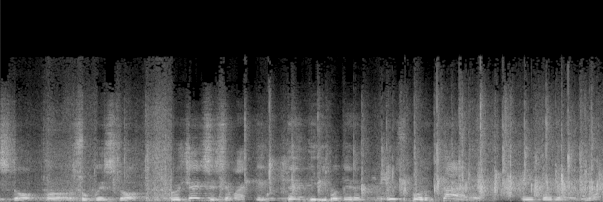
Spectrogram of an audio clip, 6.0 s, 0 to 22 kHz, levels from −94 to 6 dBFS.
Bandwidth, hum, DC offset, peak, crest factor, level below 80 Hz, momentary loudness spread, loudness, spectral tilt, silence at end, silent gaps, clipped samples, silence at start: 15.5 kHz; none; under 0.1%; -2 dBFS; 16 dB; -58 dBFS; 4 LU; -17 LUFS; -2.5 dB/octave; 0 s; none; under 0.1%; 0 s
